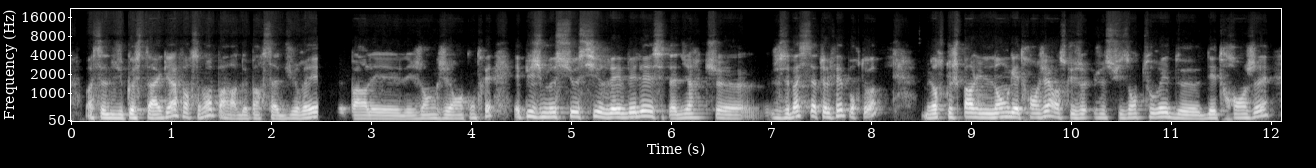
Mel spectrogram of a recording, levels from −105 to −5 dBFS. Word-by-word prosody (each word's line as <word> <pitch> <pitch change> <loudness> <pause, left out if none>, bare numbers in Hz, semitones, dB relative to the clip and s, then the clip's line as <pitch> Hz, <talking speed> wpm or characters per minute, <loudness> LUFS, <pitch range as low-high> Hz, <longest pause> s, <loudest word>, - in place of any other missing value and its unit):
Ah, - - -2
celle 130 -1 +1
du 125 -1 0
Costa 135 0 +2
Rica 125 +7 +2
forcément, 170 +6 -2
par 110 - -3
de 115 - -3
par 115 +1 -7
sa 105 - -2
durée, 120 +7 +2 0.3
par 110 -1 +1
les 105 -1 -1
les 105 +1 -5
gens 115 +2 -4
que 120 - -7
j'ai 120 0 0
rencontrés 115 +3 -4 0.2
et - - -2
puis 180 - 0
je 160 -2 0
me 160 0 +2
suis 160 +1 -2
aussi 165 +1 +1
révélé. 155 +4 +5
C'est-à-dire 140 0 -2
que, 125 -4 -3
je 130 - -8
sais 140 +3 -1
pas 170 - +4
si 175 - -13
ça 180 - +3
te 170 - -2
le 155 - +2
fait 195 - +2
pour 205 - -4
toi, - - -4 0.4
mais - - -6
lorsque 140 +2 +2
je 140 - -7
parle 155 -1 +5
une 140 -1 +2
langue 155 +2 +3
étrangère, 150 +4 +3
lorsque 150 -2 -2
je 135 +1 -1
je 135 -1 -8
suis 130 0 -8
entouré 145 +3 +1
de 120 -5 -1
d'étrangers, 130 - -1
140 Hz, 255 wpm, -21 LUFS, 120-155 Hz, 0.4 s, révélé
